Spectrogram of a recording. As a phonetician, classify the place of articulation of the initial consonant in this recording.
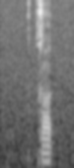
velar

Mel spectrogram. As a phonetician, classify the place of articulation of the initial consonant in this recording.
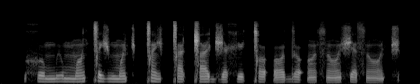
velar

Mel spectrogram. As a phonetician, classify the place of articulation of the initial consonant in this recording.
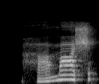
glottal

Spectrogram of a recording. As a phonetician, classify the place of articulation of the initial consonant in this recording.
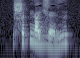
retroflex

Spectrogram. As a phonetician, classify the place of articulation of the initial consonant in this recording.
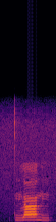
alveolar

